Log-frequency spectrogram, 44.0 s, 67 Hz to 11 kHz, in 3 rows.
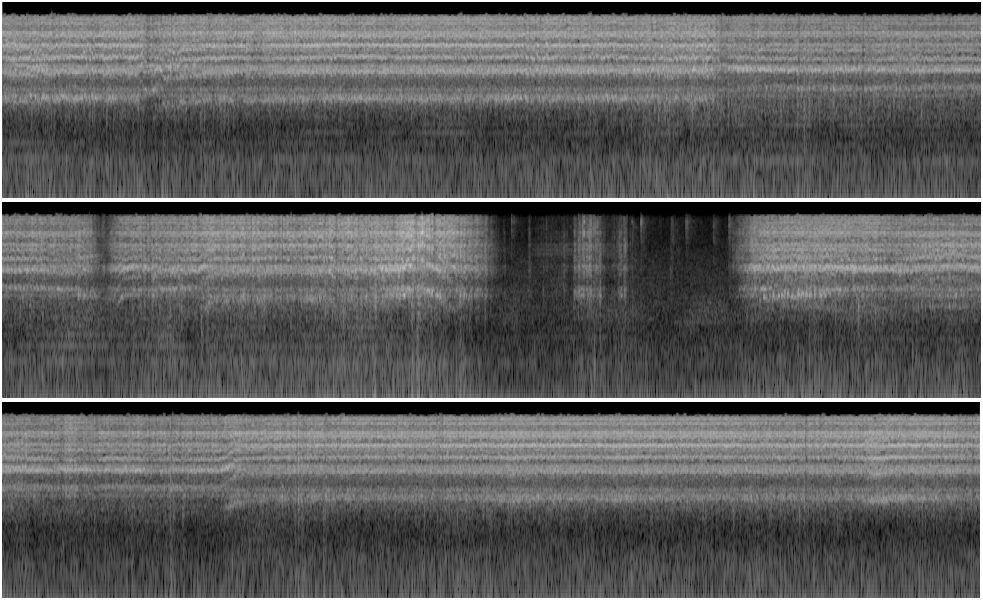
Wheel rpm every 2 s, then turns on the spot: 220, 210, 230, 230, 230, 190, 160, 150, 130, 220, 190, 20, 10, 140, 160, 160, 190, 230, 230, 230, 230, 230.
22-24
